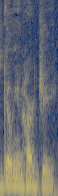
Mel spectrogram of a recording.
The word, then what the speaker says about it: Gillian: And it's even her Twitter handle is Gillian Hard G.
